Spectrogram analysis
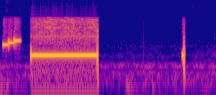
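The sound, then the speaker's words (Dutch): A phone call being placed: three quick beeps stepping up in pitch, then one long steady ringing tone, a pause of silence, and a single short beep at the end. “laten we hem inbellen. Gaan we doen. Ik ga Ensis inbellen.”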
